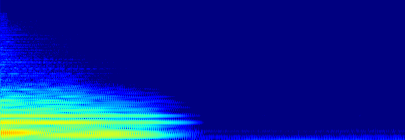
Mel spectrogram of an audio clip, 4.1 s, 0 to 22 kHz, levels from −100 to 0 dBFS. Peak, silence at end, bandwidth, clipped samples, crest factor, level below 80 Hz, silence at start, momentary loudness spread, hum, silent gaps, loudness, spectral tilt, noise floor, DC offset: -24 dBFS; 2.4 s; 4.4 kHz; under 0.1%; 18 dB; -62 dBFS; 0 s; 17 LU; none; none; -39 LUFS; -11 dB/octave; under -90 dBFS; under 0.1%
